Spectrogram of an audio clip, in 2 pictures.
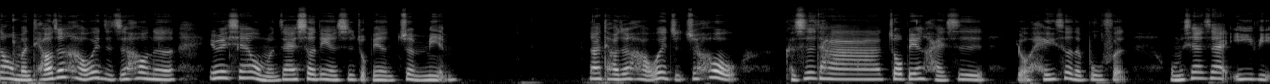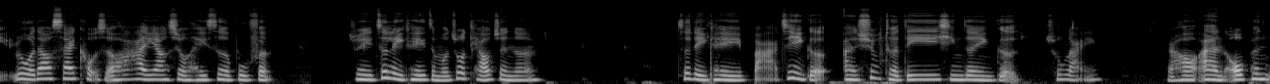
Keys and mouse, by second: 0.1 alt+a, 0.9-1.5 middle drag, 5.2-5.8 shift+middle drag, 6.6-8.1 middle drag, 11.0 click, 12.2-13.0 drag, 15.4 middle click, 17.7 click, 18.4 middle click, 19.6 click, 21.4 shift+d, 22.7 click, 25.3 click.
